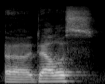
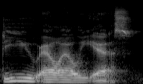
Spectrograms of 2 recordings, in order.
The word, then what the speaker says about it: Dulles: But Andy says at Dallas Airport in Virginia. Is it Dallas or Duluth? How do you say that? Dulles.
